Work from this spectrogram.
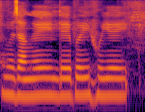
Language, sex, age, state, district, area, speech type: Bodo, female, 30-45, Assam, Kokrajhar, rural, spontaneous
